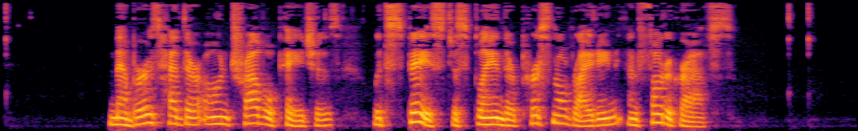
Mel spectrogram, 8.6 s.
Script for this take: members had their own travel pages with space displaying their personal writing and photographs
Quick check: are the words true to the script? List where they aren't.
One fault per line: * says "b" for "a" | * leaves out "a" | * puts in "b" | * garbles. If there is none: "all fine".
all fine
